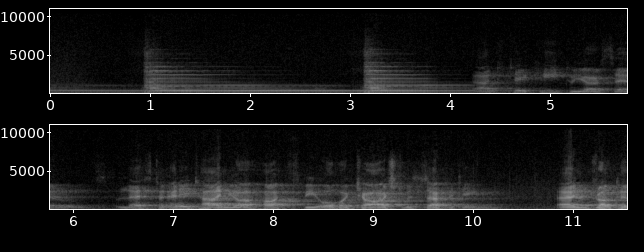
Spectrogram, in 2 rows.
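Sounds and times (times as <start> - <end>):
church tower bell ringing for a watch night service: 0.0 - 4.6
speech: 4.6 - 11.5.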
